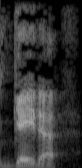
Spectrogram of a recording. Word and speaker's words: Gaeta: Am I saying that right? – Yes. It becomes Gaeta. They mispronounce it in this series like a few times.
